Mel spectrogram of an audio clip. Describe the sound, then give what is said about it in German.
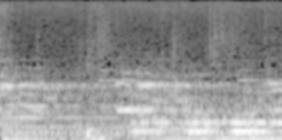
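Church bells ring together in a continuous, overlapping peal, a steady wash of sustained metallic tones with a broad noisy hiss beneath, moderately loud and with no voices. “Es klingen die Glocken, sie singen und schlagen.”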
